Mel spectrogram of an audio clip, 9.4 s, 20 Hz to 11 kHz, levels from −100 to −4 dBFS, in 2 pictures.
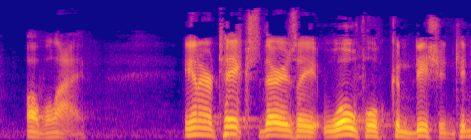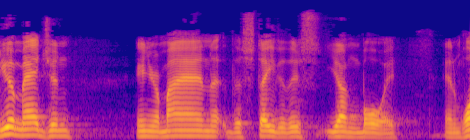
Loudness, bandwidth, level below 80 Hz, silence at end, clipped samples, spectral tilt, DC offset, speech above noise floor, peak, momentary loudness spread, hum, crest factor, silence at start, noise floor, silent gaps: -21 LUFS; 8.8 kHz; -64 dBFS; 0 s; under 0.1%; -6 dB/octave; under 0.1%; 42 dB; 0 dBFS; 16 LU; none; 20 dB; 0.25 s; -62 dBFS; none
